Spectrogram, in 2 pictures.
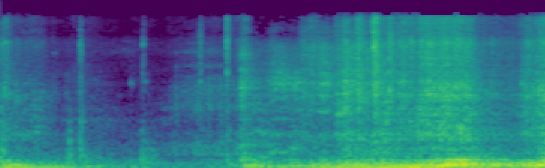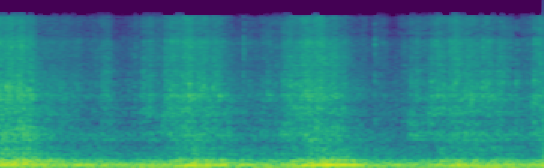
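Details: Monte Carlo cold start before fuel filter change: catches, then lumpy surging low rumble that won't settle; owner suspects fuel filter clogged by debris stirred up when tank was dropped, or failing fuel pump.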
